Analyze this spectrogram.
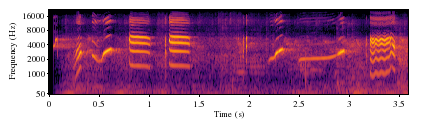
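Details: Desi parrot in a village uttering harsh, ringing squawks with rich overtones. Some calls are short and abrupt, others sweep upward or loop, coming in irregular bursts. A low hum sits underneath.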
